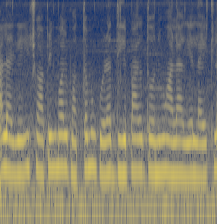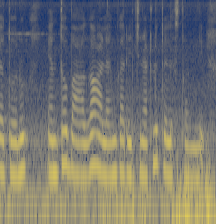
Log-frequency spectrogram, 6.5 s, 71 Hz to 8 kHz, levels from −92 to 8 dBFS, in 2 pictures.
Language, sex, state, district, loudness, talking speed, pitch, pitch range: Telugu, female, Andhra Pradesh, Krishna, -16 LUFS, 145 wpm, 210 Hz, 195-215 Hz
